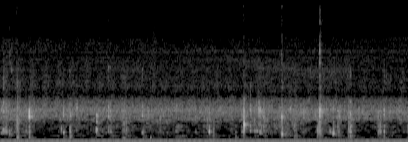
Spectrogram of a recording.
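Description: Soft chewing and small wet mouth clicks of someone eating a fried risole, scattered irregularly over a steady low hum.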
